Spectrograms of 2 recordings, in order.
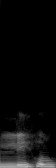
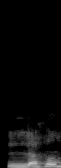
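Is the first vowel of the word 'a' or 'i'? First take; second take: i; a. First: The first vowel is 'i'. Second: The first vowel is 'a'. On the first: The speaker calls it wrong. "लिहुम के बजाय" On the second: The speaker calls it right. "लहुम होता है"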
